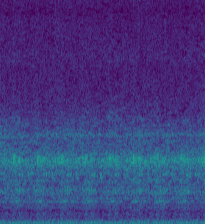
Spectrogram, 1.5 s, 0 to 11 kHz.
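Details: 2003 Ford Excursion diesel, 192,000 miles, warm day start after injector chatter stopped: deep idle with uneven, lumpy low thumps; balance readings show cylinders 1, 3, 5, 7 weak versus 2, 4, 6, 8, tired injectors, fuel restriction and pressure still to check.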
